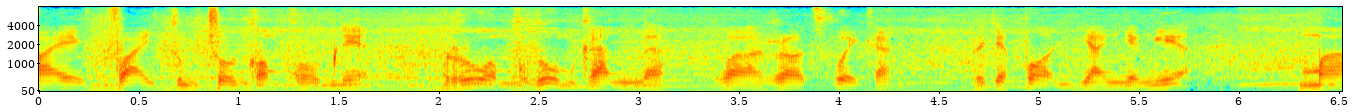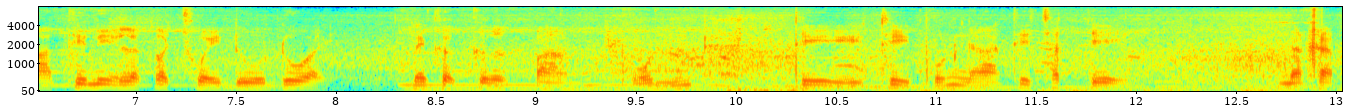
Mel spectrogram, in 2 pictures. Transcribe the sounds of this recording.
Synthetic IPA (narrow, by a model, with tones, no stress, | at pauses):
a˧jfa˧jt͡ɕʰu˧mt͡ɕʰo˧nkʰɔː˩˦ŋpʰo˩˦mni˥˩əɾu˥˩əmɾu˥˩əmka˧nːa˦˥ | waː˥˩ɾa˧wt͡ɕʰu˥˩əjka˧n | ɾa˧˩wt͡ɕa˨˩pʰɔ˦˥jaː˨˩ŋjaː˨˩ŋːi˦˥əʔ | maː˧t̪ʰiː˧˩niː˥˩lɛː˦˧˩wkɔː˥˩t͡ɕʰu˥˩əjduː˧du˥˩əj | lɛː˦˥wkɔː˥˩kɤː˨˩t̪̚baː˧ŋpʰo˩˦nt̪ʰiː˥˩t̪ʰiː˥˩pʰo˩˦nŋaː˧nt̪ʰiː˥˩t͡ɕʰa˦˥t̪̚t͡ɕeː˧ŋ | na˦˥kʰɾa˦˥p̚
